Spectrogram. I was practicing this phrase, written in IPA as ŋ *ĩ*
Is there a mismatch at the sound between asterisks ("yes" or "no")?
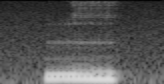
no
